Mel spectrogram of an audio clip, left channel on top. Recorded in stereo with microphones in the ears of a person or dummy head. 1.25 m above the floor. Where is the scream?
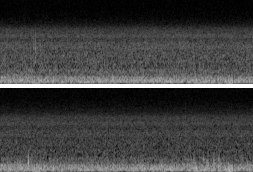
No scream in this recording.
